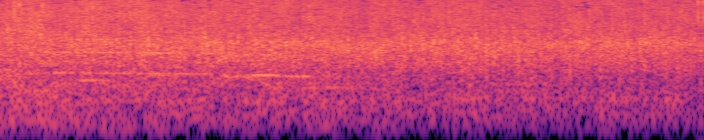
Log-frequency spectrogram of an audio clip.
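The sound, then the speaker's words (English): Steady crowd applause fills the whole clip, a dense, even crackle of many hands clapping at constant loudness with no voices over it. “There's so much talk, you can applaud.”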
